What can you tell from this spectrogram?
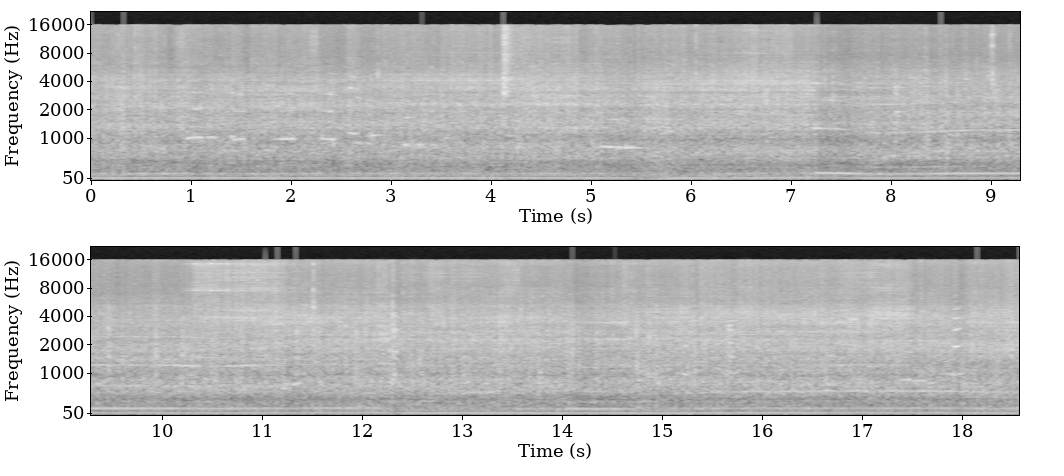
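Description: Crawler bulldozer's diesel engine running steadily under load as its blade pushes through stumps and brush. The engine note strengthens into a heavier hum for several seconds midway, then settles back.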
